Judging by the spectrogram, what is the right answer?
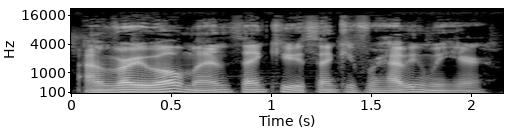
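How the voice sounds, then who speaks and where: A man's voice: on the low side, steady tone, fast, smooth, no room sound. A man from Hong Kong talking casually and telling anecdotes as a bar founder being interviewed.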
